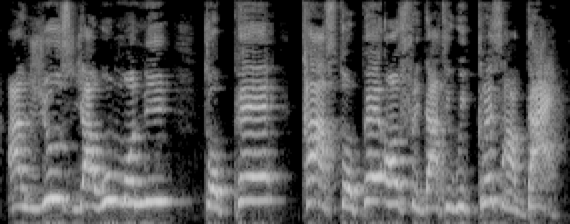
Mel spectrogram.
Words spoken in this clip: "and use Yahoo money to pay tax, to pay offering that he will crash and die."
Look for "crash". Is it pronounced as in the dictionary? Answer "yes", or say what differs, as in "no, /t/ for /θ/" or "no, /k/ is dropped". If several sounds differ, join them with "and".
no, /s/ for /ʃ/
